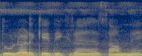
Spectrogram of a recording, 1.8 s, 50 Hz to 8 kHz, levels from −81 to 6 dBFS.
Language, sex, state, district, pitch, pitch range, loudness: Hindi, female, Chhattisgarh, Bilaspur, 200 Hz, 190-220 Hz, -14 LUFS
